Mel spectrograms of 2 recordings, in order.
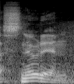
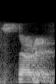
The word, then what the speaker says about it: SNOWDN: That's how you pronounce it, yeah? Yeah, SNOWDN. SNOWDN.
